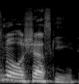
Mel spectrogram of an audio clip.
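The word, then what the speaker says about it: Miłoszewski: Well, it is Milosevsky. – Okay. – But Walt and everyone else on Tell Him Steve Dave calls it Milosevsky, so...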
